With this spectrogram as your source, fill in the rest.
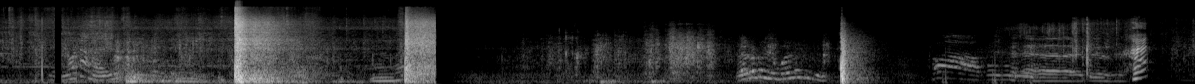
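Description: Sharp, loud bangs of firecrackers burst amid excited voices and chatter on Christmas Eve, several cracking blasts scattered through the noisy scene.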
